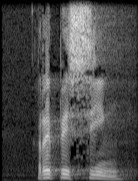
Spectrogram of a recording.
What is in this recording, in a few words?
"repesin", dialettu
